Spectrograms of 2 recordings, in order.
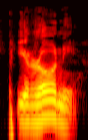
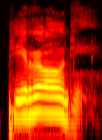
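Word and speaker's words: Pieroni: It was 1658 is when those were all removed by by an Italian engineer named Pironi. Say it right. Peroni.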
